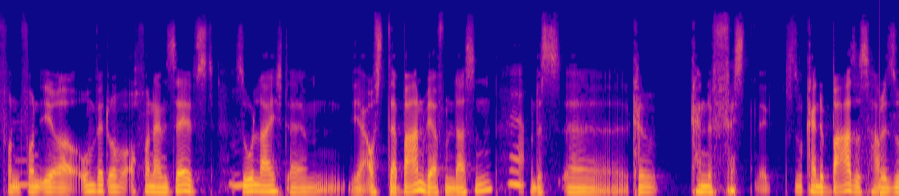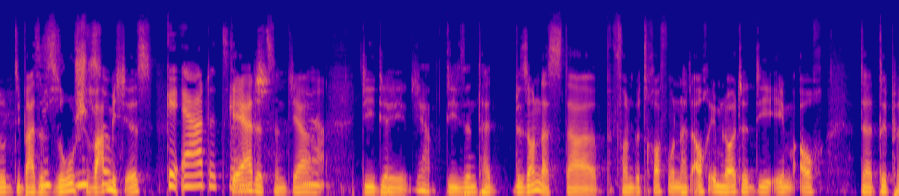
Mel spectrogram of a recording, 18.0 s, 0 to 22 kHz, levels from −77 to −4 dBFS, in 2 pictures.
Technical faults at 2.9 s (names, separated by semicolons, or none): damaged data in a compressed stream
